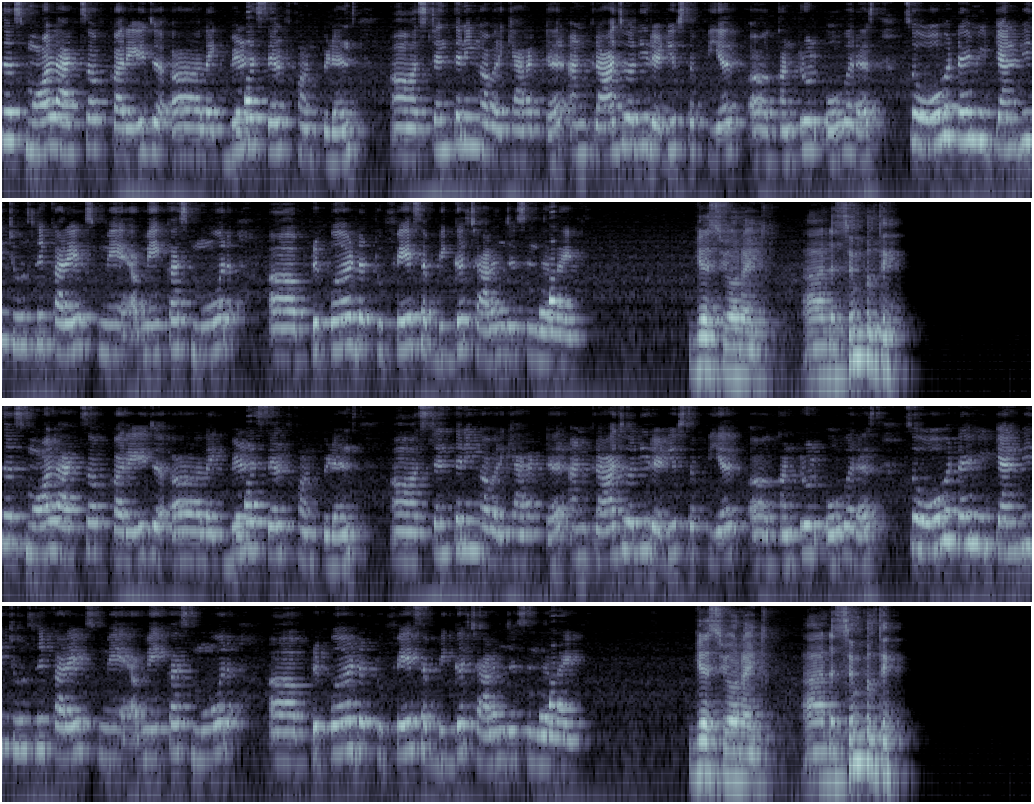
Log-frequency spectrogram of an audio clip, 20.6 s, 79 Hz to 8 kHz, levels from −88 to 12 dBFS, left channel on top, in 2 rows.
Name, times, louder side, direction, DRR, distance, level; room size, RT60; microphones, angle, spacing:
voice 1, 0.0-3.5 3.9-8.7 9.1-12.6 13.0-16.0, left 3 dB, 55° left, 3.1 m, -24 dB
voice 2, 17.2-18.0 18.3-19.2, right 1 dB, 20° right, 1.9 m, -21 dB
25.0 x 12.5 x 2.6 m
head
